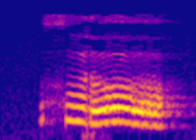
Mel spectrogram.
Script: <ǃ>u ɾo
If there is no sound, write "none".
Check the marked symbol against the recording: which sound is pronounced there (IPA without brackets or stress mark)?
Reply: x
